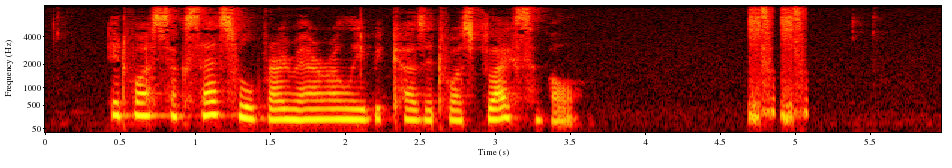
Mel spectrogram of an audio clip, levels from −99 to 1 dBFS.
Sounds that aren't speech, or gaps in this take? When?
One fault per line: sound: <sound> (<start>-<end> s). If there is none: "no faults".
sound: laugh (4.7-5.1 s)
